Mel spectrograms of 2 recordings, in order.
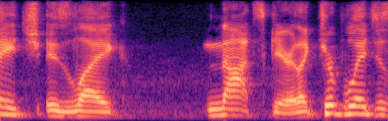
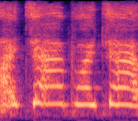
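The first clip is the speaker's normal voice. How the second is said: very high, very slow, drawn-out fake panicked cry. Acting out a wrestler caught in an armbar: Stephanie screaming in fake panic. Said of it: "she screams".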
